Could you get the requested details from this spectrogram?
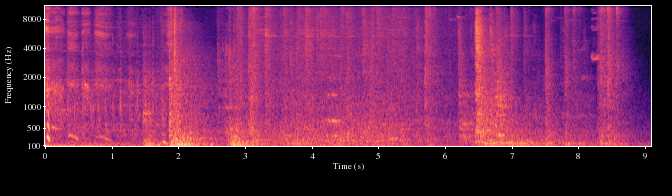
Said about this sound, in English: The code actually worked! Just took a second for the elevator!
